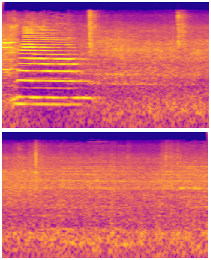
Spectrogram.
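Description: Diesel locomotive's horn sounding one blast of about a second, two notes at once, as the train comes close, followed by the steady rumble of the locomotive and passenger coaches running past.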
